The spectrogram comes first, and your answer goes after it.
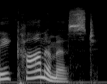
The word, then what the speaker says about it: economist: Dr Smith is an economist notice the stress on Economist this content word has new information so it is emphasized there are four syllables in Economist with the stress on the second syllable economist he just finished writing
